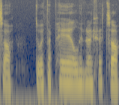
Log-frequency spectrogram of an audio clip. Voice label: "peel", Welsh

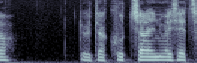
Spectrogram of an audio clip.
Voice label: "cwta", Welsh

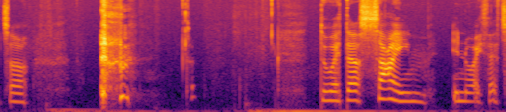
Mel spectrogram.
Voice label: "saim", Welsh

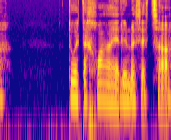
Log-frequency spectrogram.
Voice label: "chwaer", Welsh

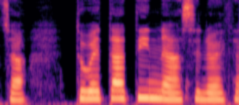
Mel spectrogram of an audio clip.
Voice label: "dinas", Welsh

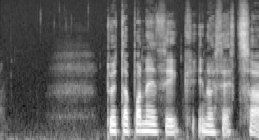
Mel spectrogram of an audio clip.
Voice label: "boneddig", Welsh

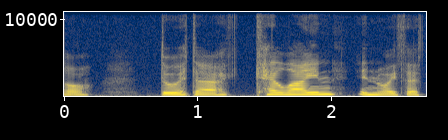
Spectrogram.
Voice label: "celain", Welsh

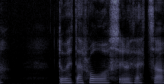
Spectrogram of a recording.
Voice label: "rhos", Welsh

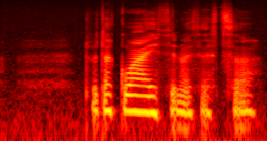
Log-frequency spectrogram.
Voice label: "gwaeth", Welsh

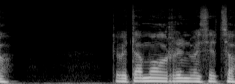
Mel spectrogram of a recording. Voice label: "mor", Welsh

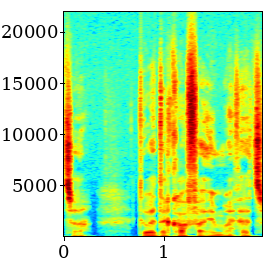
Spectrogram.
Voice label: "coffa", Welsh

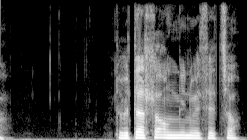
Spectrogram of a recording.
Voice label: "llong", welsh

